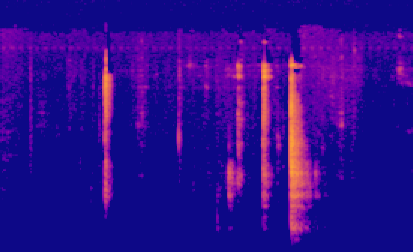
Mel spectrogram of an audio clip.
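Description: Small items click and tap as they are handled.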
